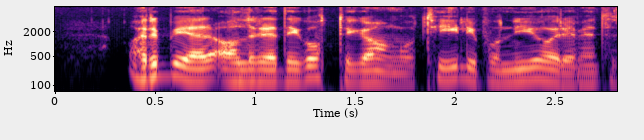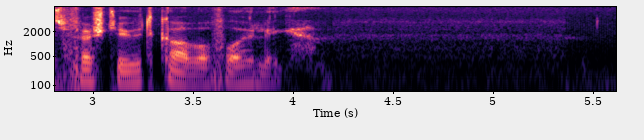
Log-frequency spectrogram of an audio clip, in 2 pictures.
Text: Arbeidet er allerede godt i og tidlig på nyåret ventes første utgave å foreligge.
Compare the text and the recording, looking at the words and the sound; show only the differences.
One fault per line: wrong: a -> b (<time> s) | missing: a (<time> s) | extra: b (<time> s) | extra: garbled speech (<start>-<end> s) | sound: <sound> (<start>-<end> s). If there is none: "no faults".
extra: gang (1.5 s)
